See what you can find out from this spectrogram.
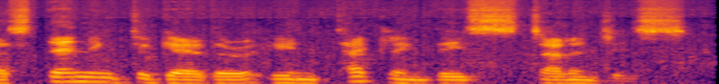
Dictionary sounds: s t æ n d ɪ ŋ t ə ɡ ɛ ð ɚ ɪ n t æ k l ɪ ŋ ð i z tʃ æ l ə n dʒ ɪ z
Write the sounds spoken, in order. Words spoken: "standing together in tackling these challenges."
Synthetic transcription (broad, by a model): s t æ n d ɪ ŋ t ə ɡ ɛ ð ɚ ɪ n t æ k l ɪ ŋ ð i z tʃ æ l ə n dʒ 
